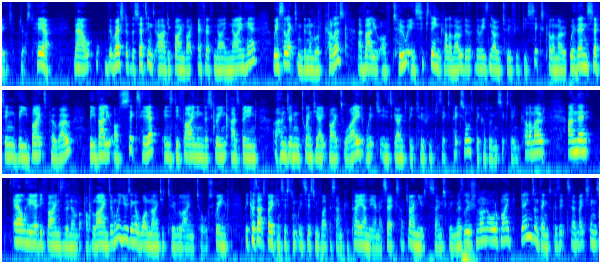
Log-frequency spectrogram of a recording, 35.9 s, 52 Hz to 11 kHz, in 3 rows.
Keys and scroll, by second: 6.4 Left, 6.5 Left, 16.0 Right, 24.8 Left, 25.2 Left, 25.4 Left.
